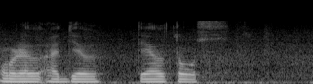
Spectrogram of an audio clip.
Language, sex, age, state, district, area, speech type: Manipuri, male, 18-30, Manipur, Chandel, rural, spontaneous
